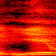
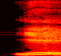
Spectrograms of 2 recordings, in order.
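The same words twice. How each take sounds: First: ইয়ে stated as "i-ye", falling; ইয়ে said as "i-ye", never "je"; ইয়ে spoken "i-ye" in the explanation; Sanskrit pronunciation. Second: ইয়ে said as two sounds "i-ye", not as "je"; ইয়ে pronounced "i-ye", rising; Sanskrit pronunciation. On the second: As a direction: give ইয়ে its antastha ya, "i-ye". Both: Shown as a demonstration. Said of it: "এখানে ইয়ে বলতে হবে".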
